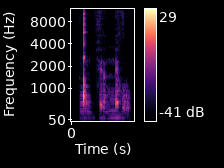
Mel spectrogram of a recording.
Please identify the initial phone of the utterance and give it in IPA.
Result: ŋ͡ǃ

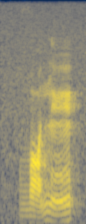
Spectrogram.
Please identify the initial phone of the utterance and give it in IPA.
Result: ðˤ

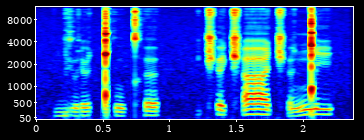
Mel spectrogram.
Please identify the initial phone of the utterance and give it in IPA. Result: bʲ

